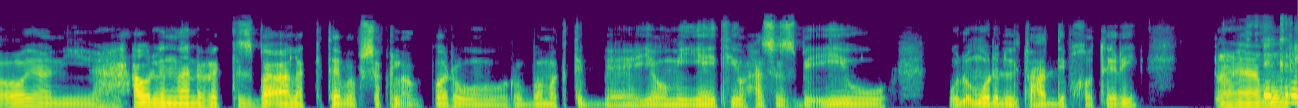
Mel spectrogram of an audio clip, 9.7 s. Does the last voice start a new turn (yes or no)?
no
